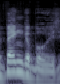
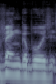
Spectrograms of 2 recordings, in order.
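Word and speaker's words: Vengaboys: It's the Benga Boys. It's pronounced. It's not the Venga Boys.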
